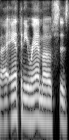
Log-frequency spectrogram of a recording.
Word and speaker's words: Anthony Ramos: Anthony Ramos.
